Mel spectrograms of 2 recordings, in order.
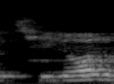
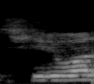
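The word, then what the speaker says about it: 칠월: अब छिलमा वल जोड्दाखेरि चाहिँ यो छिलवल भन्दा पनि छिरवल उच्चारण हुन्छ, छिरवल, छिरवल भनेको चाहिँ जुलाई, छिरवल भनेको जुलाई।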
